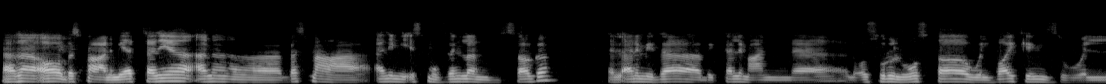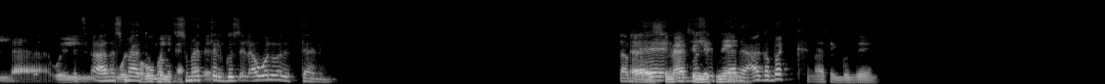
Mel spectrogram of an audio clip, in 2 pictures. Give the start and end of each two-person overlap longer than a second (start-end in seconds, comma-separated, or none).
12.0-13.3, 17.4-18.6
